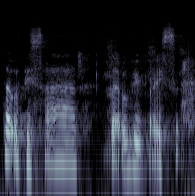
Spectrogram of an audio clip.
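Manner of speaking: softly feigned sorrow, almost genuine; mock sad. Wife pretending sorrow about upgrading her husband, mock sad. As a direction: say it softly as if truly sorry. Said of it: "That sounded almost genuine".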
